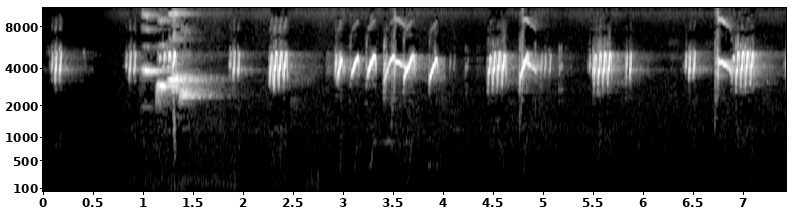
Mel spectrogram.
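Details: Munia song: high, thin chirps and short buzzy trills in quick bursts separated by brief pauses, with one harsher, lower chattering note early on; a fairly clean recording with no other clear sounds.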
